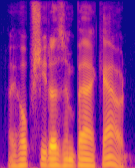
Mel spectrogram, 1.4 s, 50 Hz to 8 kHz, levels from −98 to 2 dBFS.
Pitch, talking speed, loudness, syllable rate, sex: 100 Hz, 265 wpm, -18 LUFS, 5.4 syllables/s, male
